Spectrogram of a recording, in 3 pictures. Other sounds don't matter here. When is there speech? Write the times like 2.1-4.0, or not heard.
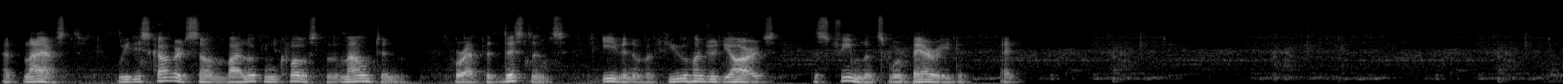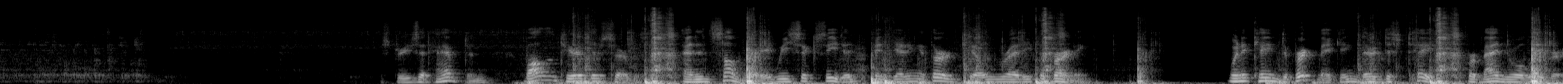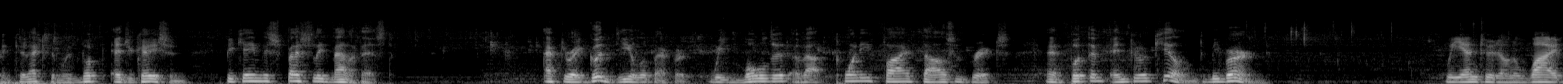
0.0-10.2, 19.4-26.6, 27.9-35.1, 36.7-43.9, 45.7-46.8.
